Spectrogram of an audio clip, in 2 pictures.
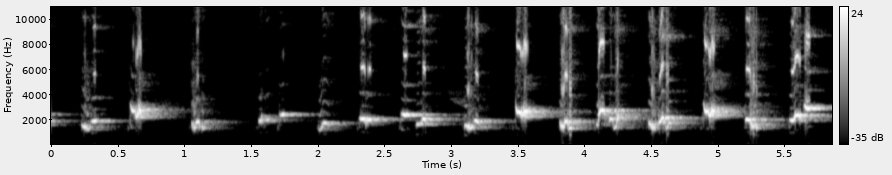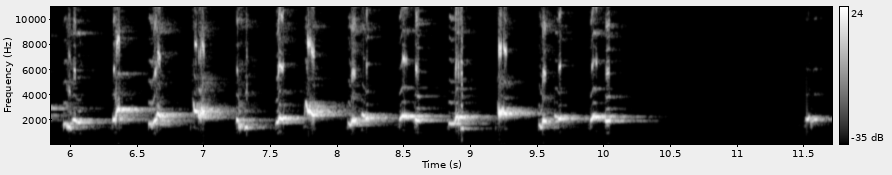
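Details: Yellow-vented bulbul lure call, meant to draw others of its species in. A long, energetic series of about thirty rapid, gurgling whistled chirps stops after ten seconds, leaving silence and a final faint note.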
